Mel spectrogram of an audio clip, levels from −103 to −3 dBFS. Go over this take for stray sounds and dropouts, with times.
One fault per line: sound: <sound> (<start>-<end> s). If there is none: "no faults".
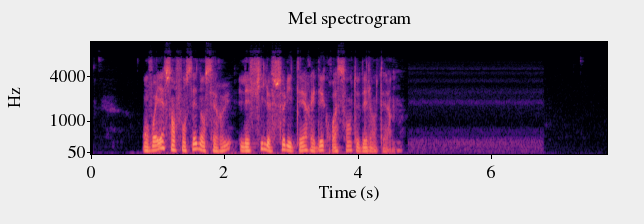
no faults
